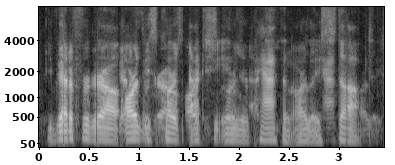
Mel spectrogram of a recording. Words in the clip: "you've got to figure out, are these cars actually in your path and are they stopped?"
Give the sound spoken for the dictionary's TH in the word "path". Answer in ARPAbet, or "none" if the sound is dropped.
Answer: TH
